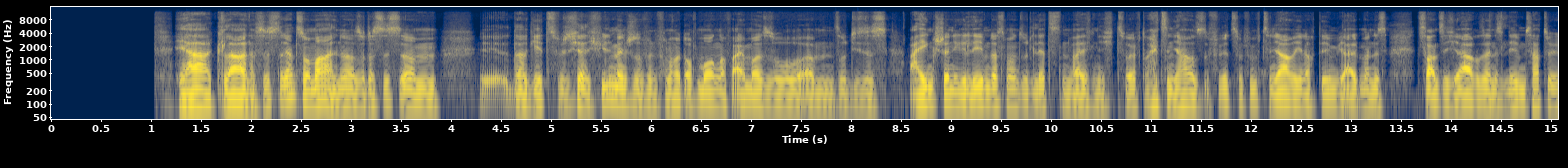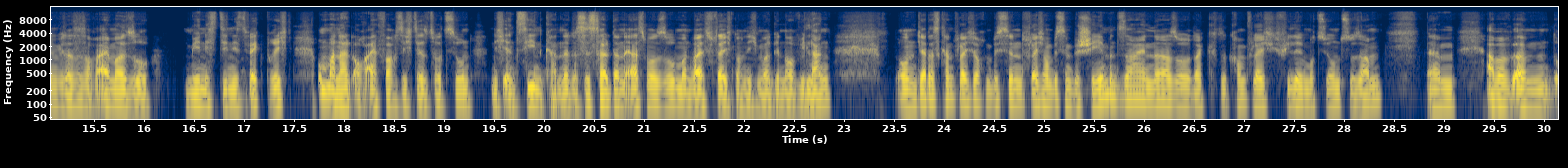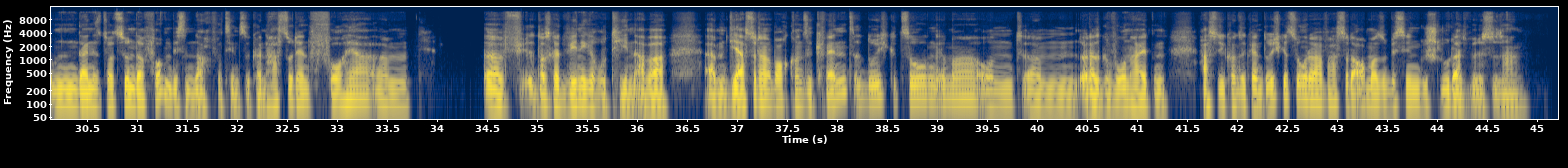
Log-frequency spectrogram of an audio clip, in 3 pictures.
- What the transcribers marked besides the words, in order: laughing while speaking: "dreizehn"
- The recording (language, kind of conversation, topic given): German, advice, Wie kann ich mich täglich zu mehr Bewegung motivieren und eine passende Gewohnheit aufbauen?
